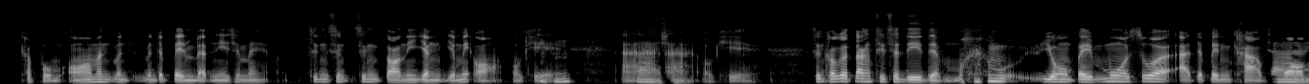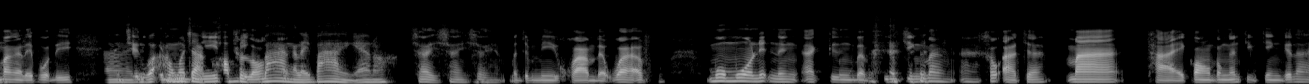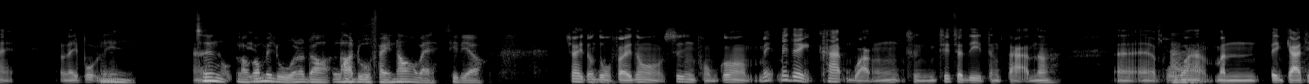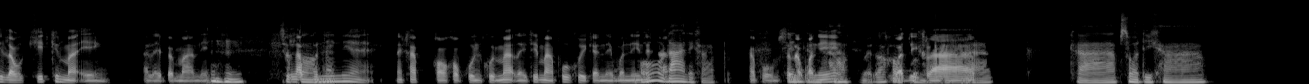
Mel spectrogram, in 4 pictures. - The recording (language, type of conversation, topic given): Thai, podcast, ทำไมคนถึงชอบคิดทฤษฎีของแฟนๆ และถกกันเรื่องหนัง?
- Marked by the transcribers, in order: other background noise; chuckle; tapping; chuckle; chuckle; in English: "final"; in English: "final"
